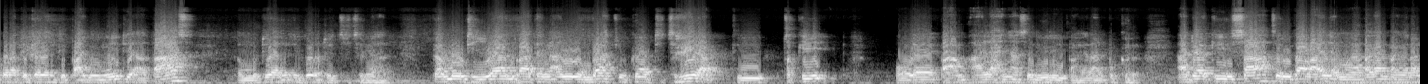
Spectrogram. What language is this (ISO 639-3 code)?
ind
